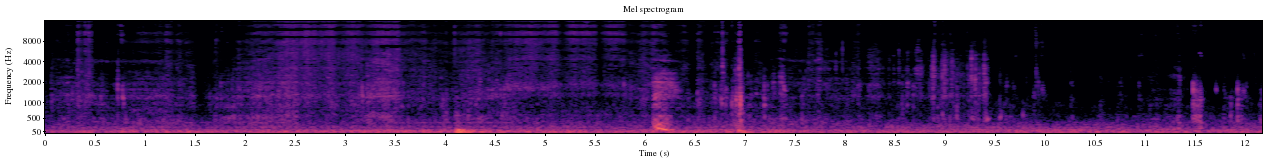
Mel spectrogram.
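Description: Steady low rumble inside a car's cabin, with quiet chewing and handling noises and a few sharp thumps, the loudest about four and six seconds in.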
